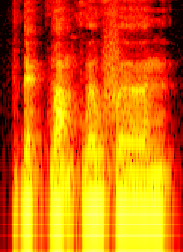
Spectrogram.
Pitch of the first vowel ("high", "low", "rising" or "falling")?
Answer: low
